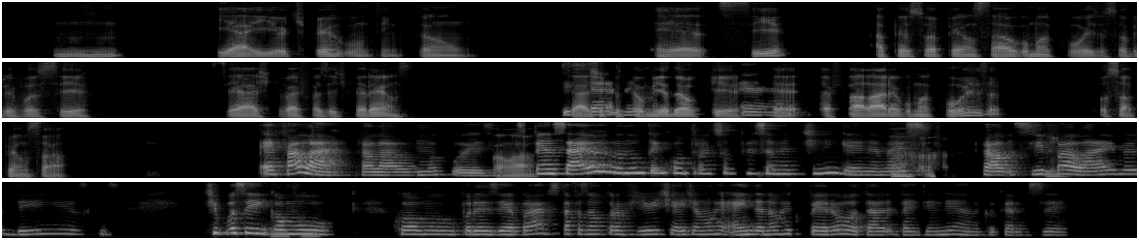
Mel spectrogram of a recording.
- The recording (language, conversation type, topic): Portuguese, advice, Como posso me sentir mais à vontade em celebrações sociais?
- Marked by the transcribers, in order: tapping; chuckle; other background noise; in English: "crossfit?"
